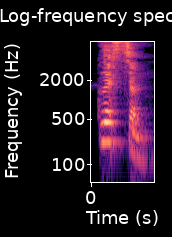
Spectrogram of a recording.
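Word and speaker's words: question: इसका भी उच्चारण च और इसका भी उच्चारण च। जैसे क्वेश्चन मीन्स प्रश्न, यहाँ क्या है, क्यू यू ई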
